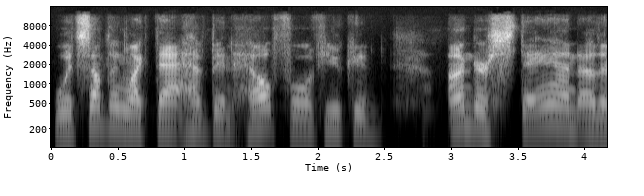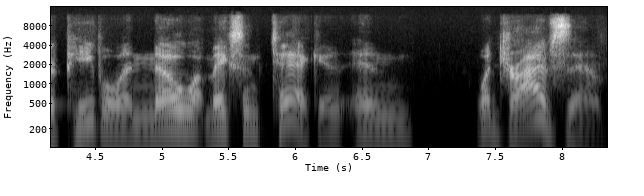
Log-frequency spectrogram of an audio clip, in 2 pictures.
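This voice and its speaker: Man, livestream host, high-ish voice, dry close sound, earnest and plain-spoken, stumbles and repeats words. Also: a little slow, fairly bright tone, no room sound. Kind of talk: casual solo livestream talk.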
